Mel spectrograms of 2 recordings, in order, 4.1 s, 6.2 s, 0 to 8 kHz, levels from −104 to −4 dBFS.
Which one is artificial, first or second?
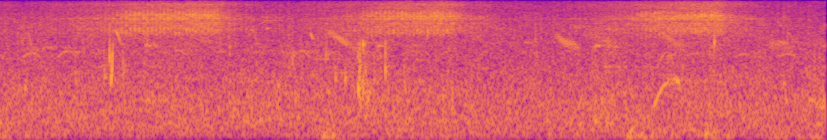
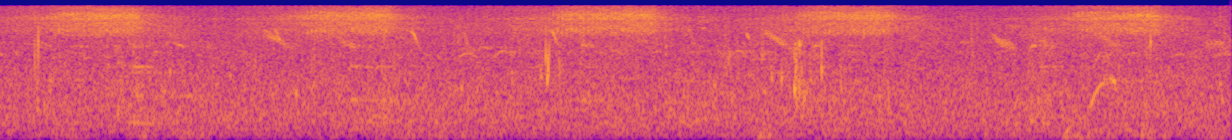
second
